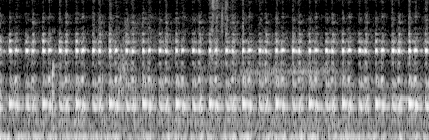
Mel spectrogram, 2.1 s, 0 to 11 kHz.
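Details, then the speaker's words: 3D-printed barrel-magnet rotor on a double JL 94 circuit with a different coil swapped in: steady rapid pulsing with two clear high tones, even rhythm and constant level; running smoothly with lots of output. "works good of course the camera doesn't pick it up but lots of output"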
